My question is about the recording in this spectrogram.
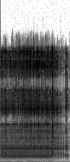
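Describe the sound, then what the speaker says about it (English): A vacuum pump runs steadily on a Gree multi-zone mini split refrigerant system, a continuous broadband mechanical drone with a low hum, close and loud, with a small knock near the end. "you turn the vacuum pump on first"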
